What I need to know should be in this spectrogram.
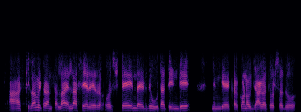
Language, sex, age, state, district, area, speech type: Kannada, male, 18-30, Karnataka, Tumkur, rural, conversation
